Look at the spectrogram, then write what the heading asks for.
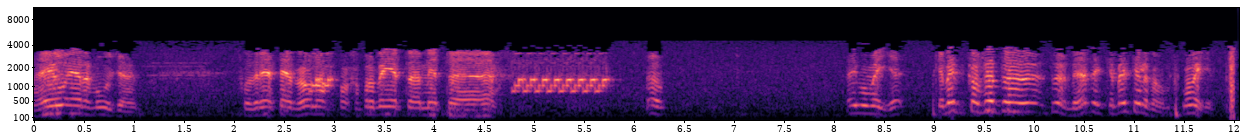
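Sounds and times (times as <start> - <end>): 
speech: 0.0 - 1.3, 2.1 - 4.9, 6.2 - 6.4, 8.2 - 12.0
telephone ringing with a rapid trill: 4.8 - 5.9.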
